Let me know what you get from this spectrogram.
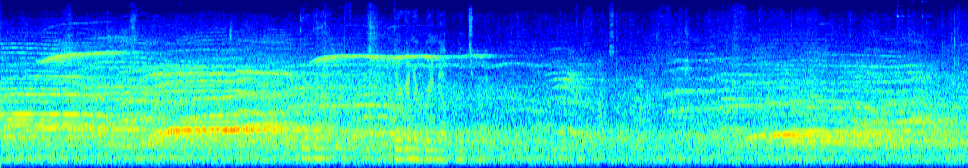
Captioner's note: applause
